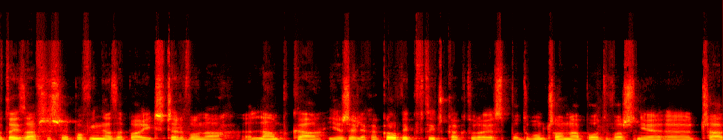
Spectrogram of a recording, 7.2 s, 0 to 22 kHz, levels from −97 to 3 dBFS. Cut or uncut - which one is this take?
uncut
